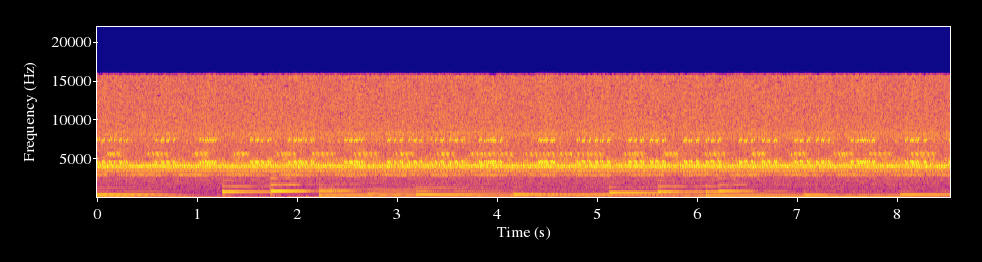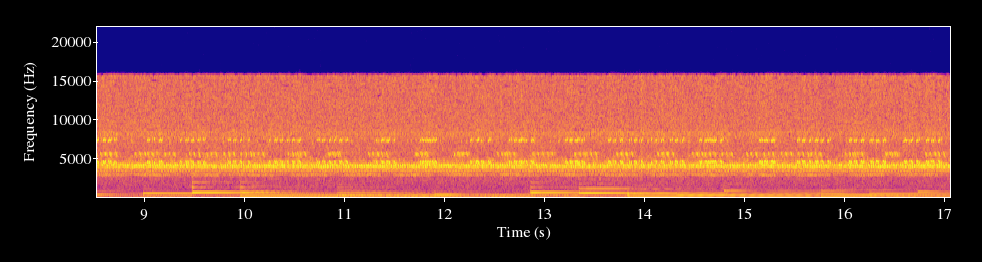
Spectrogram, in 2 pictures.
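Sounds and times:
crickets chirping: 0.0 - 17.0
slow piano music: 0.0 - 17.0.

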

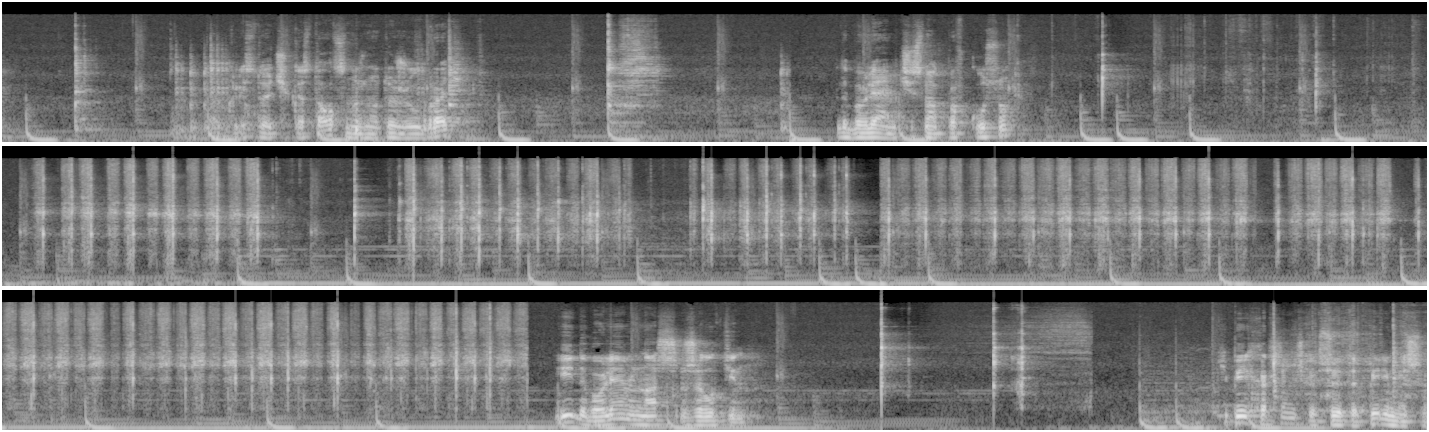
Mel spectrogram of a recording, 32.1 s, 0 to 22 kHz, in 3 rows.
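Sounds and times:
garlic rasping on metal grater: 10.9 - 12.8, 13.7 - 25.3.

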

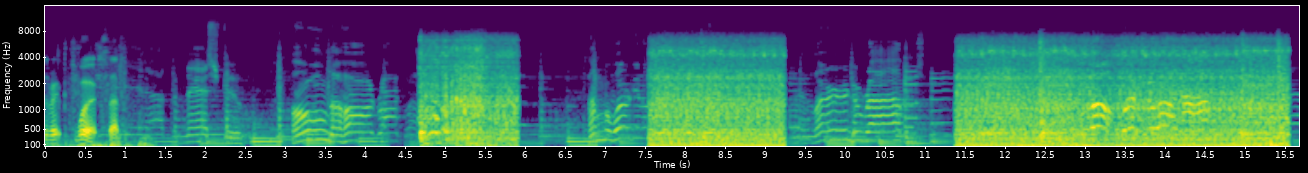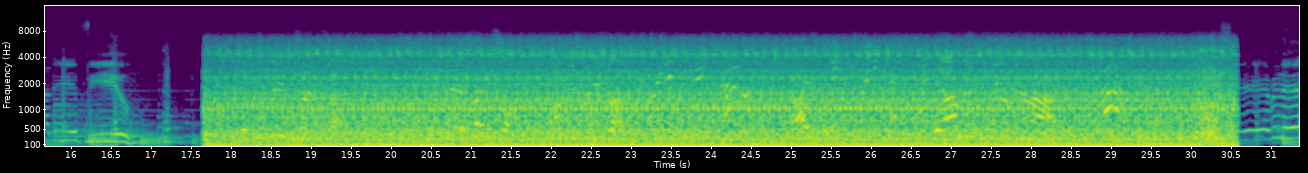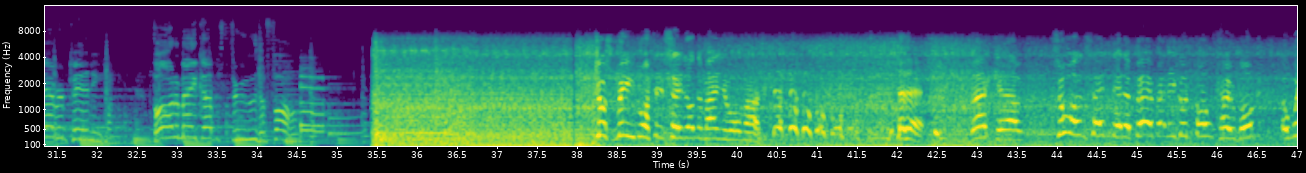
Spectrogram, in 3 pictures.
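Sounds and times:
music with singing voice: 1.0 - 5.0, 6.0 - 8.4, 9.3 - 11.4, 15.6 - 17.6, 30.6 - 35.4
lorry engine running: 4.7 - 6.0, 7.5 - 9.3, 11.4 - 15.6, 17.6 - 30.6, 35.4 - 47.0.

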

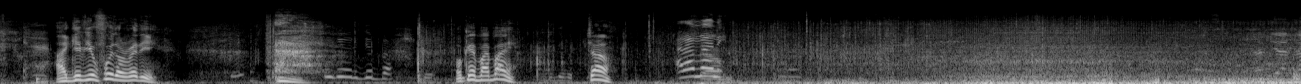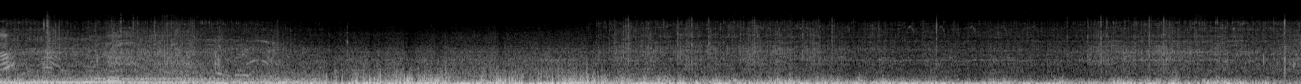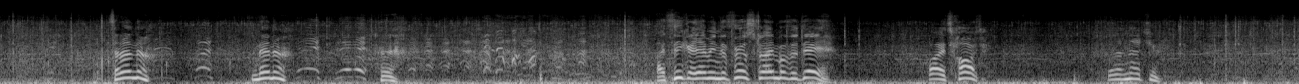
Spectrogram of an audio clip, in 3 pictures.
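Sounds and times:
road noise: 0.0 - 39.0
wind rushing over microphone: 6.0 - 39.0.

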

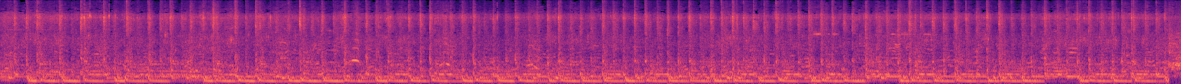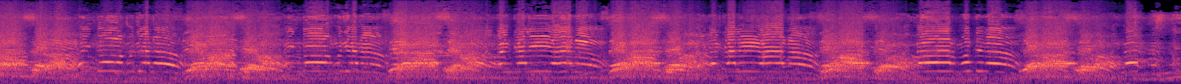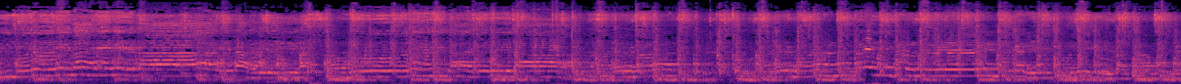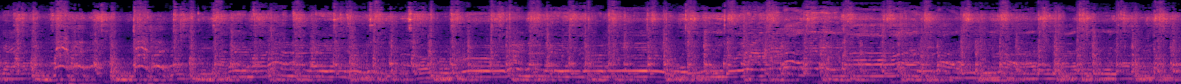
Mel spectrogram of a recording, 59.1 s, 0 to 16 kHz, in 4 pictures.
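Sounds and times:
drums beating fast: 0.0 - 59.0
group chanting cries: 14.6 - 16.0, 16.8 - 18.5, 19.6 - 21.0, 22.3 - 23.8, 24.7 - 26.4, 27.4 - 29.1.

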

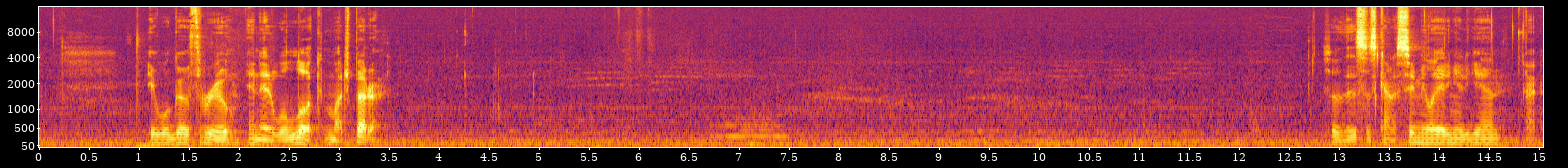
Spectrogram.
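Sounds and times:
low steady hum: 0.0 - 15.0
faint brief tones: 6.6 - 8.4.

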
